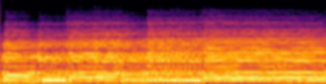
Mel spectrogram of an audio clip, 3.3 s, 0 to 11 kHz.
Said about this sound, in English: The polysaturator is a way over the top overdrive. 12 stages of gain, so you can.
